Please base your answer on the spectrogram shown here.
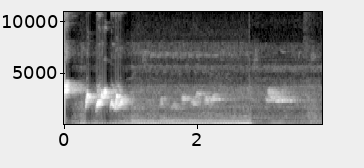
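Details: Red-whiskered bulbul, a decoy bird, singing in the ngoi bổi style: a quick burst of bright, warbled notes in the first second, then softer fluty phrases, over a steady low hum that cuts off shortly before the end.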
